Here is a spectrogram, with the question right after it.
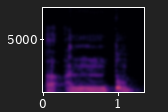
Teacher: نون ساکن میں اخفا کیا جائے گا کیونکہ آگے تا ہے، حرف اخفا میں سے میم ساکن میں غنہ نہیں ہوگا.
